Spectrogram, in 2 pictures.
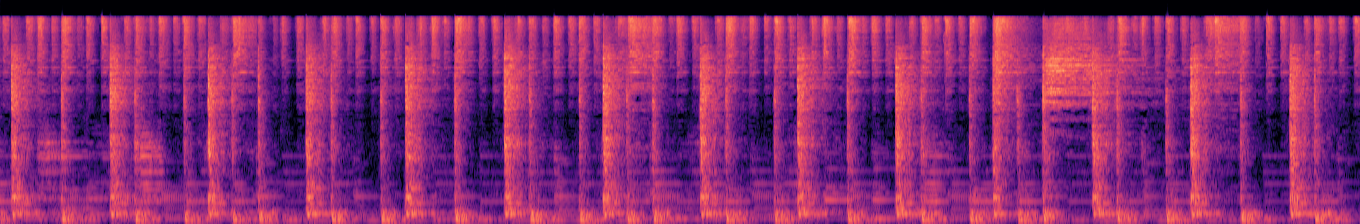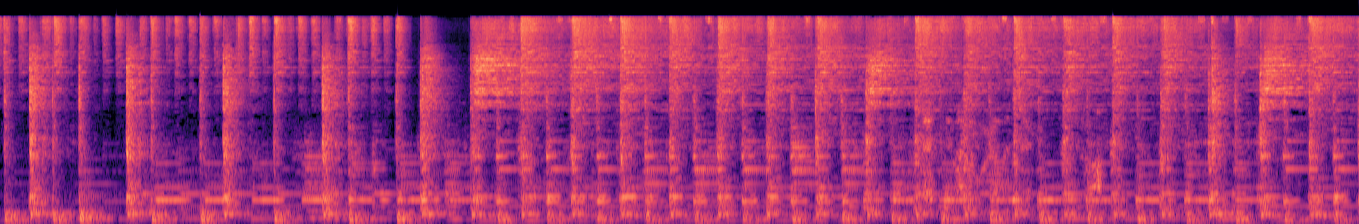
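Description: A rock track being played back over studio monitors during mixing: a drum kit keeps a steady, busy beat with bass underneath. About halfway through, a held guitar-like tone joins the drums.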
